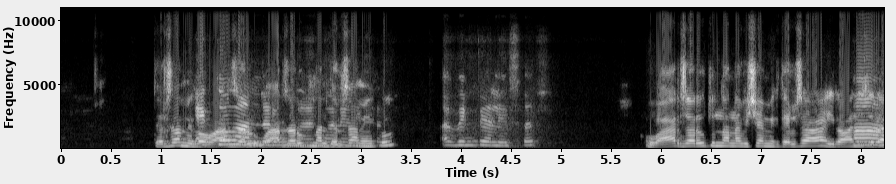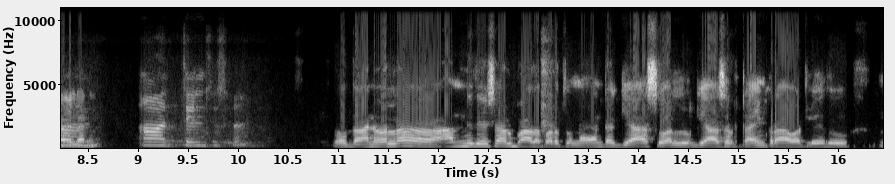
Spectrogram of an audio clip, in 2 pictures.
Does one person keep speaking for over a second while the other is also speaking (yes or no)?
yes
